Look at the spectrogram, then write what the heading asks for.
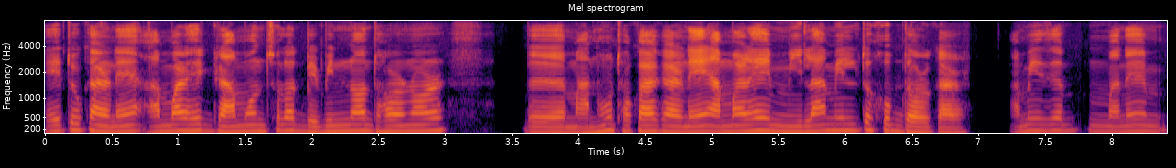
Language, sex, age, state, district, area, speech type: Assamese, male, 30-45, Assam, Biswanath, rural, spontaneous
